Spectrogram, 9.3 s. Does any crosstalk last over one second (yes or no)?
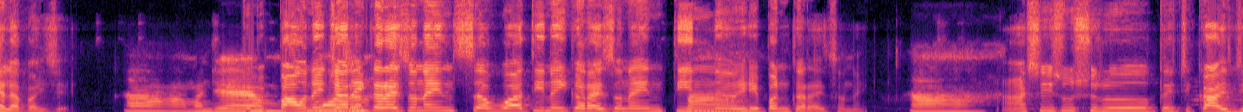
no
